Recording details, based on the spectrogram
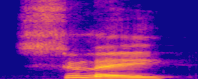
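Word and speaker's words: Süle: I like Sule. No. Jamal says Sul.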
